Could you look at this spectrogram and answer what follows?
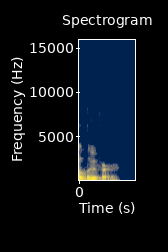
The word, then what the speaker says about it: louver: I'm playing the pronunciation right now. I think it's called a louver, but let's see. – Louver. – Yes. Okay. This pronunciation says louver.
